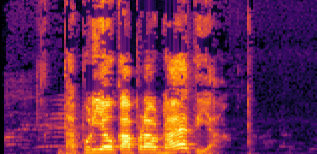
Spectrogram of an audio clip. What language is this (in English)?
Sansi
